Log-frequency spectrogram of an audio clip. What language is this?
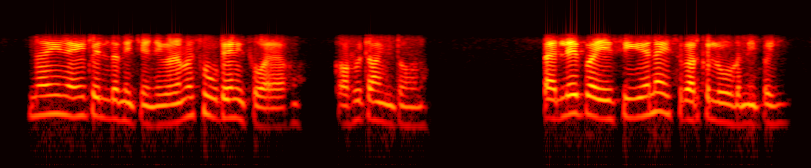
Punjabi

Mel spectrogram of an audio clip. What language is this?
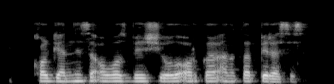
Uzbek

